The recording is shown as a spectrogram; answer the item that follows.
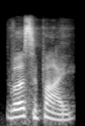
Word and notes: versify: Indian

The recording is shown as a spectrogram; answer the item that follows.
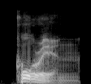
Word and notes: quarrian: British English

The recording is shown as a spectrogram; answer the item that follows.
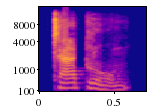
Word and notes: taproom: Indian

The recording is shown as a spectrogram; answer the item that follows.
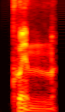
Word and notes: quim: British English

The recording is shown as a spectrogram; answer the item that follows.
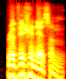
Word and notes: revisionism: American English

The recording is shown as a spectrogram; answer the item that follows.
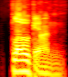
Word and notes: blowgun: American English

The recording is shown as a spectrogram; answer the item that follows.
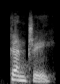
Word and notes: country: Indian

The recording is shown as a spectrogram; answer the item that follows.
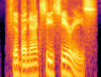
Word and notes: Fibonacci series: American English

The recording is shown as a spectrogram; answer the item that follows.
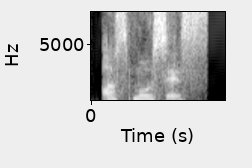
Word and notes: osmosis: Indian

